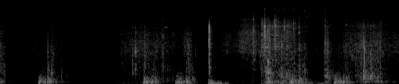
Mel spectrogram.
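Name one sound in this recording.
A wooden chest lid shuts with a thump.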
